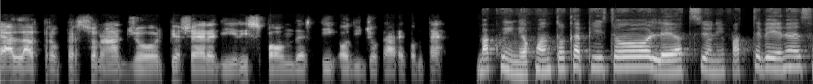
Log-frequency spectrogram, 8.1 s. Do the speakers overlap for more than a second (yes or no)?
no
